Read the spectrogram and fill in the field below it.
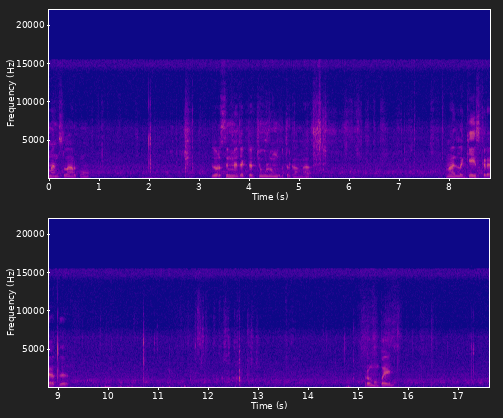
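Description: Cardboard packaging rustles and scrapes as hands handle it.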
